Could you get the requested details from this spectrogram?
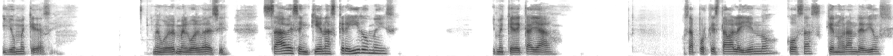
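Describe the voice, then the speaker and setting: A man's voice: medium pitch, little pitch movement, a little slow, pauses often, darkish tone, no echo. A man giving an emotional personal faith testimony, earnest and repetitive, calling the listener brother. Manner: earnest, repeats himself, addresses the listener as brother.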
